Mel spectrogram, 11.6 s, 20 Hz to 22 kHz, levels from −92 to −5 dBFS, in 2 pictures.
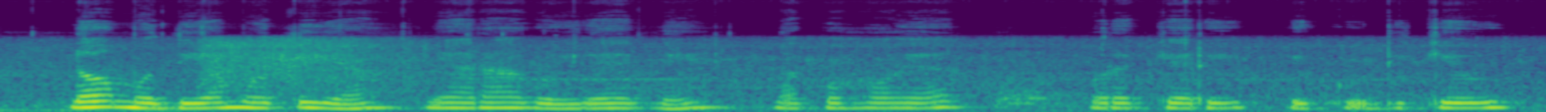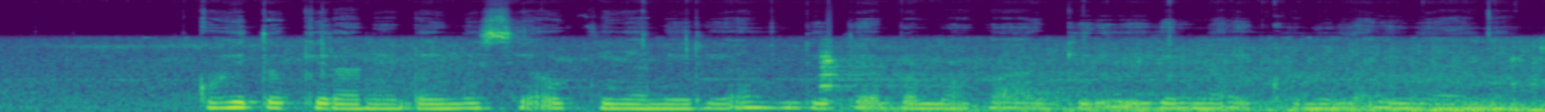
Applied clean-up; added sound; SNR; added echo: none; Motor vehicle (road); 11 dB; none.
